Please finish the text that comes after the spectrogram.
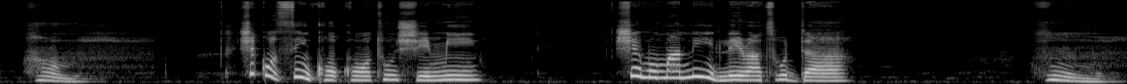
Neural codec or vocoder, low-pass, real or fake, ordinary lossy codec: vocoder, 48 kHz, 128 mel bands, Vocos; none; fake; none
